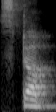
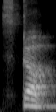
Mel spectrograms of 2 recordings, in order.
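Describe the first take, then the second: No difference in how they are said.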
